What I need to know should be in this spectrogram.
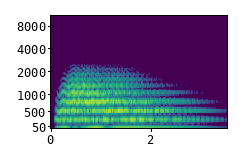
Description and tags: Medium pitched "alien moan," FM synth with sweeping vocal formant filtering, vibrato at end. (MIDI 60)
horror, alien, formant, sound-effect, instrument, synth, sci-fi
